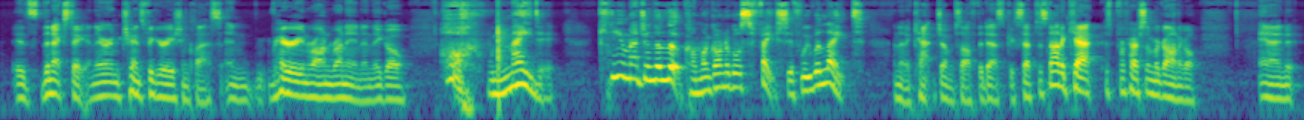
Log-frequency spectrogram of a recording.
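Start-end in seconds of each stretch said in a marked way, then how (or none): 4.5-8.6 higher, louder, breathless relief; relieved schoolboy. Acted. Ron and Harry rush into class, relieved and loud. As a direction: gasp out your relief at making it.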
